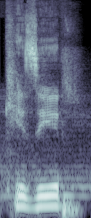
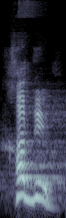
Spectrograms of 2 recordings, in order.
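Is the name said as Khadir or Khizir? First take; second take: Khizir; Khadir. First: It has an i vowel and a z sound. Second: It has an a vowel and a d sound. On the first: This is the form commonly used. The speaker calls it wrong. "আপনারা যাকে বলেন খিজির" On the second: This is the proper form of the name. The speaker calls it right. "বিফাতহিল খা ওয়া কাসরিদ দাদ"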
